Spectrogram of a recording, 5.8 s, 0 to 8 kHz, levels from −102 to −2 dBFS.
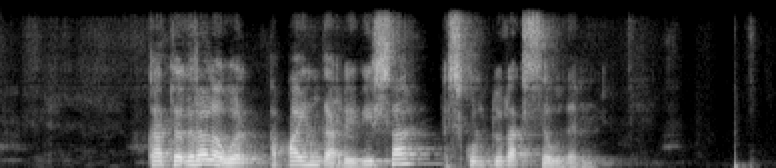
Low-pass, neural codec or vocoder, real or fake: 7.2 kHz; codec, 44.1 kHz, 7.8 kbps, DAC; fake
